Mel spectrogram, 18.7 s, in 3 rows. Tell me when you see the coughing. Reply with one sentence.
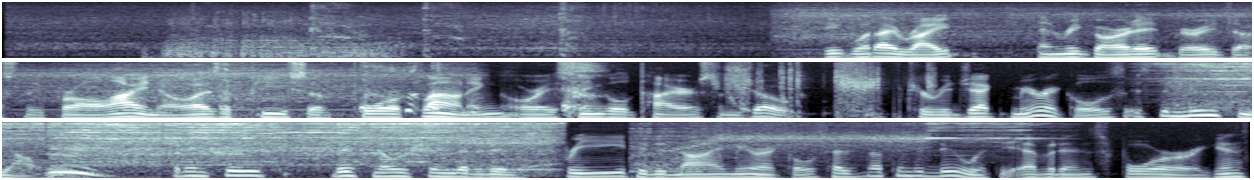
The coughing can be heard from 0.9 to 3.0 s, from 7.3 to 9.3 s and from 12.7 to 13.1 s.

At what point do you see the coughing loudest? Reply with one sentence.
The volume of the coughing peaks at 13 seconds.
